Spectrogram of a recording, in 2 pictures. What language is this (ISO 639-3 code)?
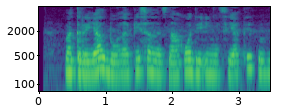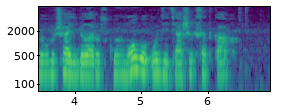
bel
